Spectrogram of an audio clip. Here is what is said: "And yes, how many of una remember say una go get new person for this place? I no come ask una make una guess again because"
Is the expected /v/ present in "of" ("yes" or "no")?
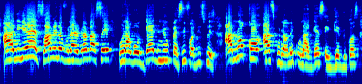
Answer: no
